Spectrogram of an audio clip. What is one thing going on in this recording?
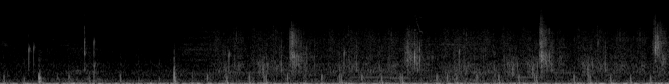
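A pickaxe taps rapidly against stone in a game.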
